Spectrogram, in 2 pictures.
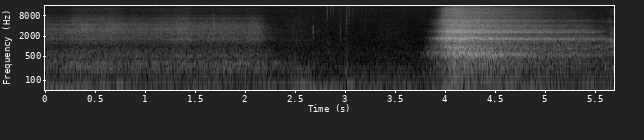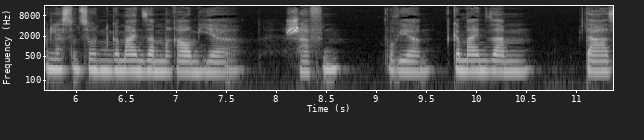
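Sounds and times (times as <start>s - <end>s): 
deep breath in through the nose and out through the mouth during a guided relaxation exercise: 0.0s - 2.6s, 3.8s - 5.7s
speech: 5.7s - 11.3s.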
